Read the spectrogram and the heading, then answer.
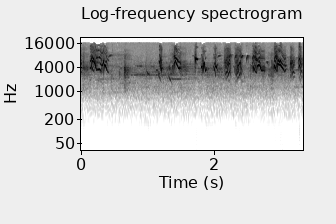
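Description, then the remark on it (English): Pine siskin calls: a busy, overlapping stream of thin, high twittering chirps and buzzy notes from a small flock, fairly loud, with no voices. “Pine siskins, in particular, are prone to salmonellosis, a deadly bacterial disease easily transmitted from bird to bird.”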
